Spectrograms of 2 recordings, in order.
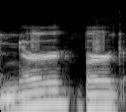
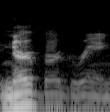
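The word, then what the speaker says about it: Nürburgring: and um yeah the the ner berg i can't even say it right nurburgring and their burger endurance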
